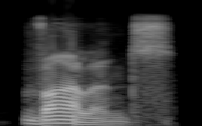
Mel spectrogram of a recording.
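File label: "violence", British English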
